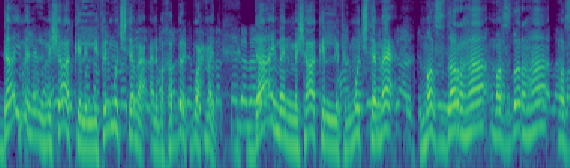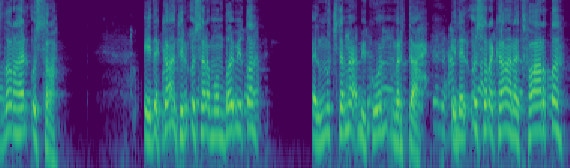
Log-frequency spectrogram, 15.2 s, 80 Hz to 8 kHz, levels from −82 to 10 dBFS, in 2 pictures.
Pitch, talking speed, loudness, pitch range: 210 Hz, 115 wpm, -15 LUFS, 180-230 Hz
